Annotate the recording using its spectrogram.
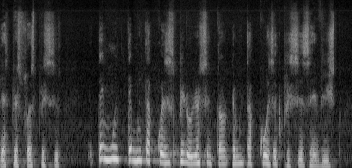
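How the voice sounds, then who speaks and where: A man's high-pitched voice with very wide pitch swings, a fairly quick pace, a dark, mellow tone, and a dry, close sound with no echo. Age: 80s+. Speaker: businessman and journalist. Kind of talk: interview answer.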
